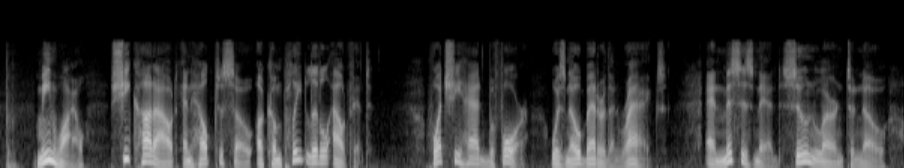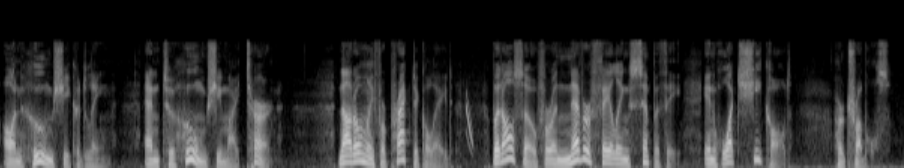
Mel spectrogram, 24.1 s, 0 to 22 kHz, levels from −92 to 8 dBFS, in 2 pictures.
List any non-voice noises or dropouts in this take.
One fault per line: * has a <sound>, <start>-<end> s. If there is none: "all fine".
* has a thud, 0.1-0.3 s
* has a chirp, 18.3-18.4 s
